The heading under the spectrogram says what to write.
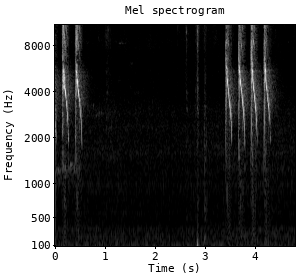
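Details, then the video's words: Cinereous tit in lively song, used as a lure to prompt other birds to sing: a pair of sharp, high whistled notes sliding downward, a pause with a click, then four more quick descending whistles in a row. "PANCINGAN SUARA GELATIK BATU GACOR"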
